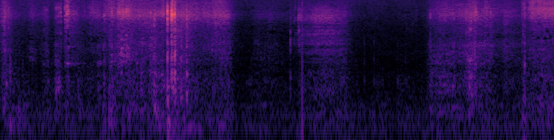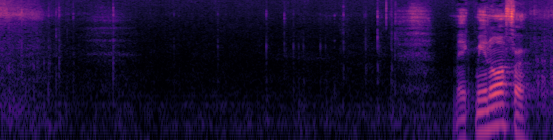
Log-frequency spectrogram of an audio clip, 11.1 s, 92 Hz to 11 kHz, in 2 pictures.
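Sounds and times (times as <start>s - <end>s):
rustling and scraping of handled things: 0.0s - 6.8s, 10.6s - 11.0s.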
